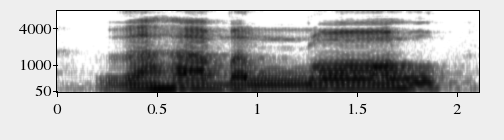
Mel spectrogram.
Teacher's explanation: اللہ کی لام سے پہلے زبر آ رہی ہے تو اللہ کی لام موٹی پڑھی جائے گی اور کھڑی زبر بھی ایک الف کی مقدار کھینچ کر پڑھا جائے گا۔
